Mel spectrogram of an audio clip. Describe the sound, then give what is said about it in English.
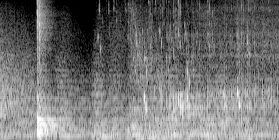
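A sharp clink, then a steady gurgling pour of liquid into a glass as a drink is topped up by a small amount, running for a couple of seconds with small bubbling splashes, moderately loud, with no one talking. “do you want to top up? Ooh, yeah, just a smidgen, just a little bit.”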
